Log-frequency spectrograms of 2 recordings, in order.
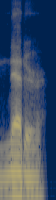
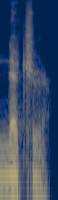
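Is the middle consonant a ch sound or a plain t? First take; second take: plain t; ch. First: The middle consonant is a plain t sound. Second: The middle consonant is a ch sound. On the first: The speaker calls it wrong. "with the regular T" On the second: The speaker calls it right. "the ch sound instead of the T"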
